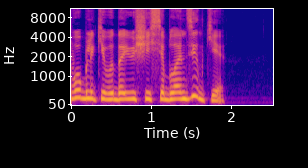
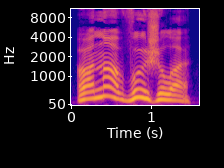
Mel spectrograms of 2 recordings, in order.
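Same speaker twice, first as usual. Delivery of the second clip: slow, hoarse rasped exclamation; slower than usual. Acted. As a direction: rasp it out through a sore throat. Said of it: "просипела я".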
